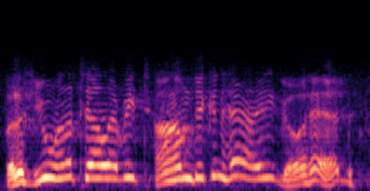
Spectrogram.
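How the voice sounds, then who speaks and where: An actor playing a flustered, scheming middle-aged bridegroom-to-be in 1940s radio comedy, blustery, stammering and chuckling nervously. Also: male voice, extremely high pitch, very animated, quick pace. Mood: nervous coaxing. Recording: muffled, noisy old 1940s radio recording.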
